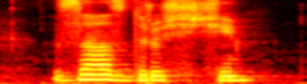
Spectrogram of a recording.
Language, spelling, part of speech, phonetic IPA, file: Ukrainian, заздрощі, noun, [ˈzazdrɔʃt͡ʃʲi], Uk-заздрощі.ogg
- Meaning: envy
